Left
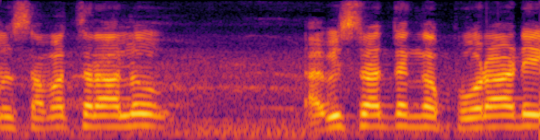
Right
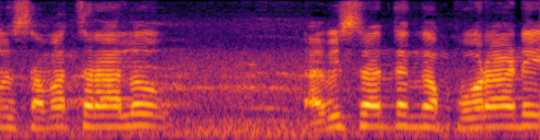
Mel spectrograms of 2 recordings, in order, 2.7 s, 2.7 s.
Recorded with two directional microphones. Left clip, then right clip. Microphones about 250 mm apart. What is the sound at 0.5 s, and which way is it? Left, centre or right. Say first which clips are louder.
Speech: left 3 dB; centre.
